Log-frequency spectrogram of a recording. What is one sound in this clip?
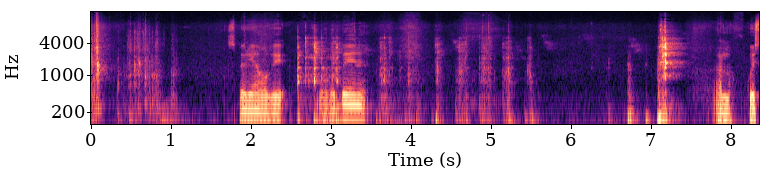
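Metal parts clink and scrape as they are handled.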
